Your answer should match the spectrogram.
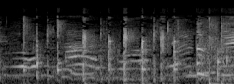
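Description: A quick run of light taps and clicks among children's chatter.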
